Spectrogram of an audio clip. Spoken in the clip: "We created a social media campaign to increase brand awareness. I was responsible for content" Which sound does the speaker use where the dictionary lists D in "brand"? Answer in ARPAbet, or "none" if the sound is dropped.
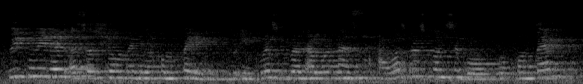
none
